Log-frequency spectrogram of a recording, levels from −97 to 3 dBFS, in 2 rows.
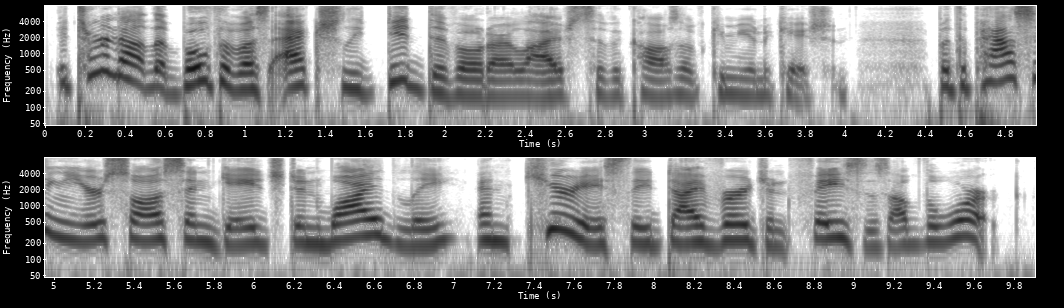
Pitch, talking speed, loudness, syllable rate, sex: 220 Hz, 200 wpm, -21 LUFS, 5.8 syllables/s, female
